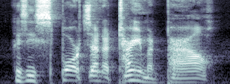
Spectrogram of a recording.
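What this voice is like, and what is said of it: Imitates another person's voice. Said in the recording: “There's your impression.”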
